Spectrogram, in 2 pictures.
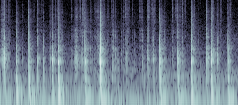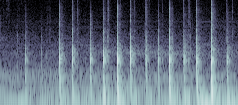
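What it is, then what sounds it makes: Empty cardboard box. Fingertips and nails tap and scratch the top of a small, empty, hollow corrugated cardboard box. The result is a quick run of dull, hollow knocks with a midrange ring, separated by soft, papery scratching. Each knock dies away almost instantly.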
